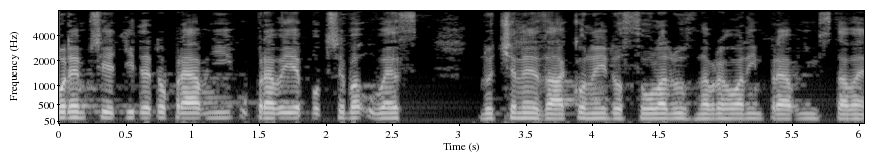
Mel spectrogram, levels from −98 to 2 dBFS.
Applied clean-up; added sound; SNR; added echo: classical method spectral subtraction.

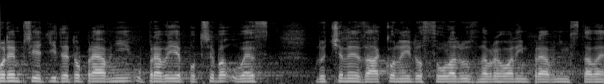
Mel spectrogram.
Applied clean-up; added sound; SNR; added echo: none; none; none; none.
